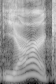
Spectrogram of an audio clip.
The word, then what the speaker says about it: Jarek: it right you got it jarek now yaric in my head the way i wrote it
